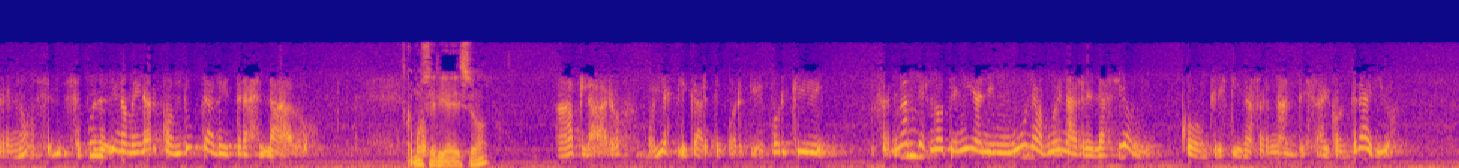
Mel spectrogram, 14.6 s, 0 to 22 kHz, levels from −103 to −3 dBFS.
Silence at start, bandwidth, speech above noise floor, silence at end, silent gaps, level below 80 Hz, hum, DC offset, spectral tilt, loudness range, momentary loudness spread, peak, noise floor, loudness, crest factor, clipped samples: 0 s; 7.6 kHz; 22 dB; 0 s; none; -44 dBFS; none; under 0.1%; -5.5 dB/octave; 3 LU; 13 LU; -8 dBFS; -45 dBFS; -25 LUFS; 18 dB; under 0.1%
